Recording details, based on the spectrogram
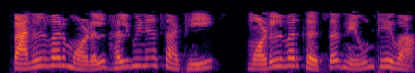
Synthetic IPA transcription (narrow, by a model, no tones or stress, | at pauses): pænəlʋəɾmɔɽəlɦəlʋiɳjasaʈʰiː | mɔɽəlʋəɾkəɾsəɾneuːɳʈʰeʋa̰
